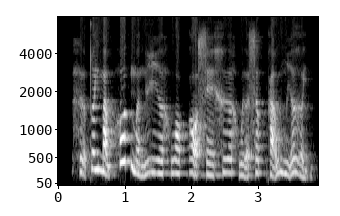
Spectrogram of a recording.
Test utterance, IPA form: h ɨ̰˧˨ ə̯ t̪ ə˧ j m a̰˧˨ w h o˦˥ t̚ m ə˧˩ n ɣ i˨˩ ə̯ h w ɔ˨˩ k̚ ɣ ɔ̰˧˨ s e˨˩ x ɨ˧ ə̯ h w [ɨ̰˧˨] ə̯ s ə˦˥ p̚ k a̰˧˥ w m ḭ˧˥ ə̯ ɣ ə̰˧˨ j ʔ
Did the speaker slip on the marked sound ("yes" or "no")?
no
